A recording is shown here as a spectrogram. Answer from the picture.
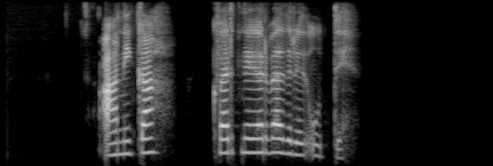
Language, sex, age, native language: Icelandic, female, 30-39, Icelandic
